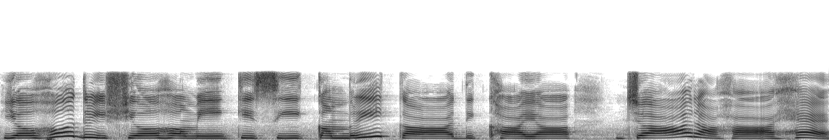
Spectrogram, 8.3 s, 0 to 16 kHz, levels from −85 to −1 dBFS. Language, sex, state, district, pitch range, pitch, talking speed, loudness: Hindi, male, Punjab, Fazilka, 235-270 Hz, 250 Hz, 70 wpm, -13 LUFS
